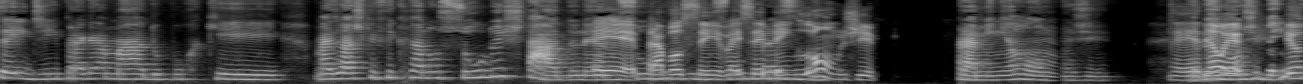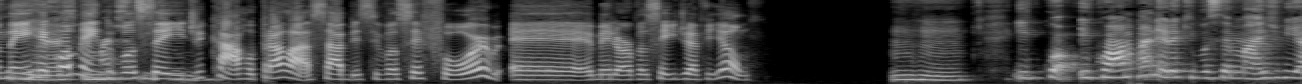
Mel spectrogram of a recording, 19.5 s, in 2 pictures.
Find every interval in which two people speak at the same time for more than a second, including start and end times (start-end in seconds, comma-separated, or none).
4.4-6.2, 8.9-11.3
